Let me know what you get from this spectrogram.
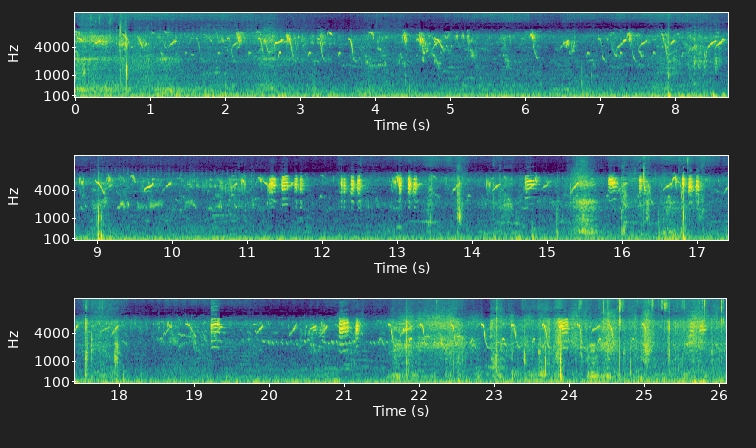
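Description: Birds chirping and calling in scrubland, many short high chirps and quick sweeps throughout, over a faint background hiss.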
